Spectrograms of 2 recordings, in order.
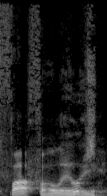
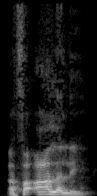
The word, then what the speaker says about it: Fa'alili: And by the way, real quick, we're getting a couple of pronunciation suggestions here. It's Foilali, and then BNS says Fa'alili. Go ahead, John. Sorry. Go ahead, buddy. All right, I got it. Fa'alili.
